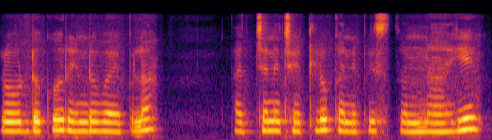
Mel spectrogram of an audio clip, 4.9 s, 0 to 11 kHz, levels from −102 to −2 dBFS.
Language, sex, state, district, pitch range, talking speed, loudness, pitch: Telugu, female, Telangana, Hyderabad, 215-235 Hz, 85 wpm, -17 LUFS, 220 Hz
